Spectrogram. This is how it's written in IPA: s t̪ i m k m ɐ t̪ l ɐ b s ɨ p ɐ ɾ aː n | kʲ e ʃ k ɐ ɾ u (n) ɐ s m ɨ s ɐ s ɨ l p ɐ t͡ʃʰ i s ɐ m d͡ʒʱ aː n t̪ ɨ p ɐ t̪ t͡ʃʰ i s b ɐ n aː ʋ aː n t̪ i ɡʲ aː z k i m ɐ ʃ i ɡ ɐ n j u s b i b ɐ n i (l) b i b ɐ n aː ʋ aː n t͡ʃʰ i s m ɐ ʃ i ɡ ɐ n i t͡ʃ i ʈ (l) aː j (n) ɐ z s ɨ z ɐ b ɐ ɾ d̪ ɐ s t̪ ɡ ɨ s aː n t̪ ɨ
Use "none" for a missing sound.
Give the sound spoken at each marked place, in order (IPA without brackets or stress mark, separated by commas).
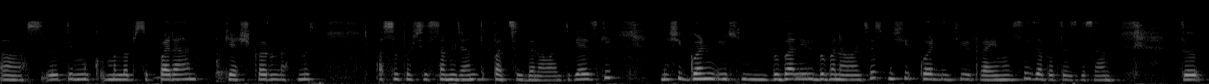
n, l, ɾ, m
